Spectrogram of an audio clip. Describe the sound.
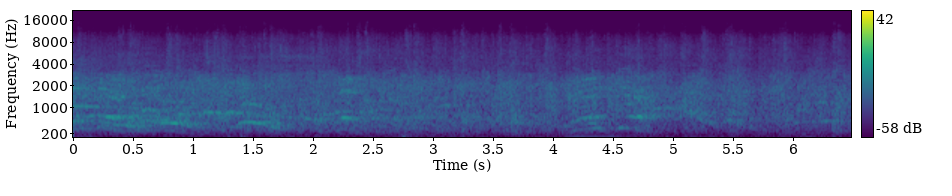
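A church audience claps steadily in dense, continuous applause as a hand clap of praise to God, filling the space for several seconds, with faint voices mixed in beneath the clapping.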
